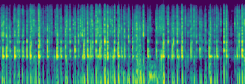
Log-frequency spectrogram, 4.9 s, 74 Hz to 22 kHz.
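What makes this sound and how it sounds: Fingernails rapidly tap the side of a large, empty, hollow white printed paper cup. The result is a fast, continuous stream of short, dry clicks, each with a faint hollow ring near 500 Hz.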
